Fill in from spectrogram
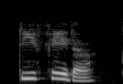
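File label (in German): "Feder", German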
